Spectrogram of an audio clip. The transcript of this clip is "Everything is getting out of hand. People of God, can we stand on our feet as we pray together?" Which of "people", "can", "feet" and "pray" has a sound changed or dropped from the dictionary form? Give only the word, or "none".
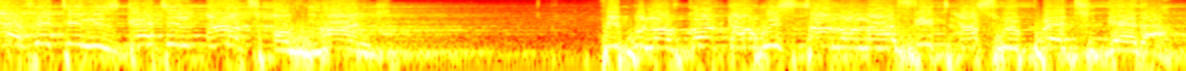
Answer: none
